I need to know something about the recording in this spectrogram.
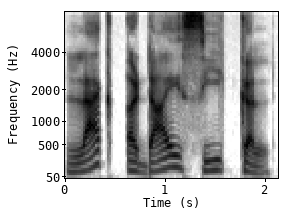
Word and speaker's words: lackadaisical: इसे प्रोनाउंस करते हैं लैक अ डाइसिकल।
